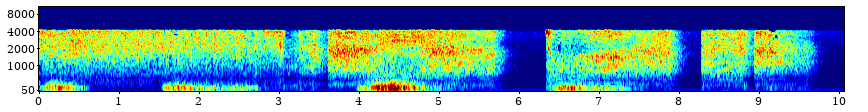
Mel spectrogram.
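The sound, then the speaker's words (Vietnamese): Students of the Hùng Vương high school applaud to welcome the abbot of Khai Nguyên pagoda, who has taken the dharma seat, in a sustained, dense wash of clapping, with deep rumbling thumps underneath and a few brief breaks before it picks up again and trails off. “Và thời giờ này thì thầy đã hiện diện trên pháp tòa, đề nghị toàn thể các em cho một tràng pháo tay để chào đón thầy.”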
